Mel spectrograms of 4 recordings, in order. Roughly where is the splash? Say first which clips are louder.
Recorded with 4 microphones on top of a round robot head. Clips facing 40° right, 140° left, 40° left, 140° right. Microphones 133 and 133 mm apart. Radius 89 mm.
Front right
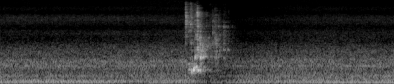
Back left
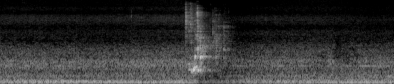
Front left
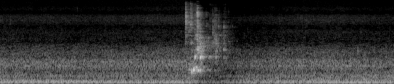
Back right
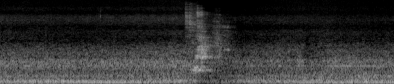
Even, front left 11 dB; ahead left.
